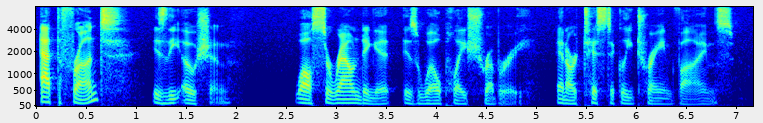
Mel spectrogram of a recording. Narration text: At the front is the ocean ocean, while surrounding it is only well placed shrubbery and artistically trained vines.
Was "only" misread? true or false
true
